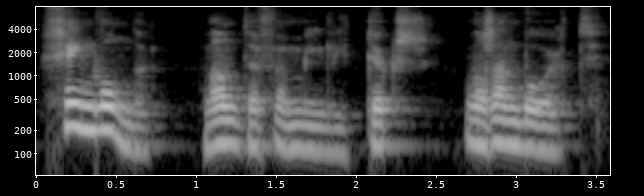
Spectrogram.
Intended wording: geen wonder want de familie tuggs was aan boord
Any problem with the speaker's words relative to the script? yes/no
no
